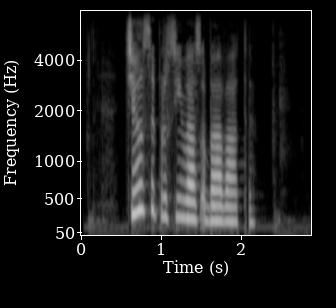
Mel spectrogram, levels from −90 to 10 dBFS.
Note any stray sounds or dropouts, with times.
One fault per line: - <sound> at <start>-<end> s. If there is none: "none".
- dropout at 2.1-2.1 s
